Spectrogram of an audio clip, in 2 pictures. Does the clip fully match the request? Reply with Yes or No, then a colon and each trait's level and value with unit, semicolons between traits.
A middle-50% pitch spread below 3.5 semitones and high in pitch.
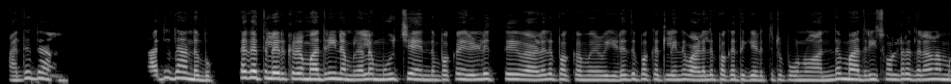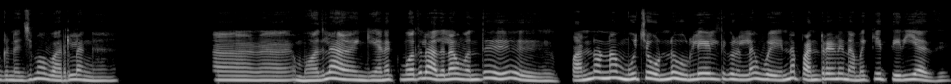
Yes: average, 3.0 semitones; high, 225 Hz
